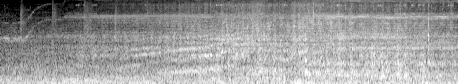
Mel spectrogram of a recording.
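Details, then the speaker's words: RC stadium truck driven half way up a hill under load, already suspected faulty: thin high whine rising over a rough rushing drive noise; something slipping or breaking in the drivetrain, possibly electrical/ESC issue suspected, cause unclear. "oh that is awful that is awful something is slipping or breaking"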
